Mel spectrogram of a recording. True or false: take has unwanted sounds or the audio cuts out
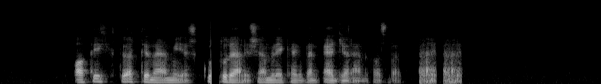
true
